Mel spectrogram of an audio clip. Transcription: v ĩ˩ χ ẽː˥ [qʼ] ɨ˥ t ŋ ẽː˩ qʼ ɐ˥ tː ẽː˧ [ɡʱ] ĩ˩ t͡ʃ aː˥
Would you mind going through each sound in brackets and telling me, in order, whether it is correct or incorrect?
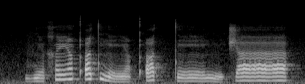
correct, incorrect: ŋ

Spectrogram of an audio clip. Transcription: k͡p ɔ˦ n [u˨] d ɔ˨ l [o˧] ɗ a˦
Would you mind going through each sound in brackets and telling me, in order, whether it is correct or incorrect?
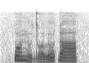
correct, incorrect: o˦

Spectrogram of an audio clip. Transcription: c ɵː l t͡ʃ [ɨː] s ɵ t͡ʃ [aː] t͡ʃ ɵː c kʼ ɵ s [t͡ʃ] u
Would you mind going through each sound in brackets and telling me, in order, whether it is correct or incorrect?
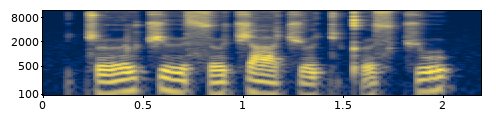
correct, correct, correct

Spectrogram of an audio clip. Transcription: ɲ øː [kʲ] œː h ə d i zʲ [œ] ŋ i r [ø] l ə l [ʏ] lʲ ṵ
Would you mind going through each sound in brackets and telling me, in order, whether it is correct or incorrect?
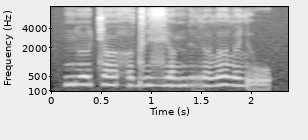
incorrect: c, correct, correct, correct

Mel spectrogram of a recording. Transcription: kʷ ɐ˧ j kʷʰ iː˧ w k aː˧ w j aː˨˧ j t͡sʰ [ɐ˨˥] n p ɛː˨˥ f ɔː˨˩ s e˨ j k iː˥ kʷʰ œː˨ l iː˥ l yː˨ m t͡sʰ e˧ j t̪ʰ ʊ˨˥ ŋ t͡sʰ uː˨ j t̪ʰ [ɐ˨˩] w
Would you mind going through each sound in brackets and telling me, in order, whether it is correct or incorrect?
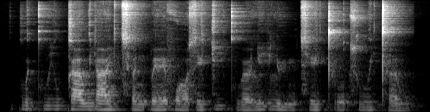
incorrect: ɐ˨, correct

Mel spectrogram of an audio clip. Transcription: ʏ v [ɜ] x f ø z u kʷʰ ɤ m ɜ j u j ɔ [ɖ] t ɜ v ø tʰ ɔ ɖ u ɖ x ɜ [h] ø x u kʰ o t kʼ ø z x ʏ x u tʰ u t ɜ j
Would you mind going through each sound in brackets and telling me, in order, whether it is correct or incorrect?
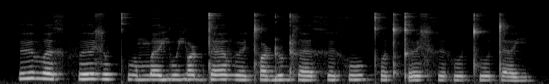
correct, correct, incorrect: x

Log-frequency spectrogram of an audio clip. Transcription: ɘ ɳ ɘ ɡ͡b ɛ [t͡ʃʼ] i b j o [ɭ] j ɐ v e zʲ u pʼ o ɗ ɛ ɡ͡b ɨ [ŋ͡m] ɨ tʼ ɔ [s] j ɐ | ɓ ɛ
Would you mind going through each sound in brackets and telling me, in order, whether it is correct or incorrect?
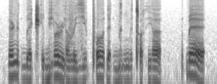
correct, correct, correct, correct

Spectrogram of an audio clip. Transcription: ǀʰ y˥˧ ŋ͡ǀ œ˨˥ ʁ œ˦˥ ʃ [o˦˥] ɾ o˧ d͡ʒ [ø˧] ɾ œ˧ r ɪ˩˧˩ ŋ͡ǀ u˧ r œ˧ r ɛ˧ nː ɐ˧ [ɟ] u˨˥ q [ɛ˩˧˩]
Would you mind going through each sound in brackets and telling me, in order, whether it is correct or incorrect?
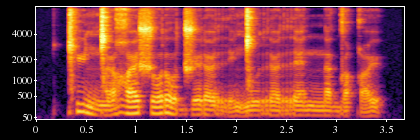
correct, correct, incorrect: ɡ, incorrect: ø˩˧˩

